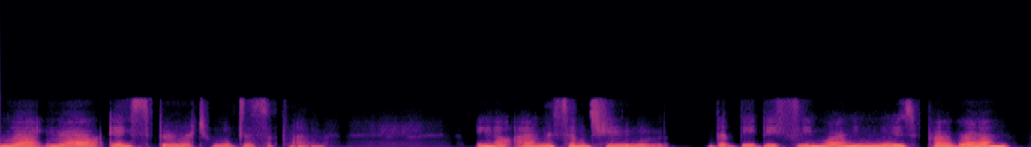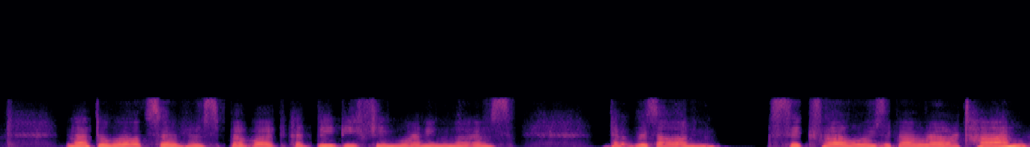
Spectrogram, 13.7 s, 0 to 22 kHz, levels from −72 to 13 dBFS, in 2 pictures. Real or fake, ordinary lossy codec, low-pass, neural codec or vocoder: fake; AAC, 32 kbps; 7.2 kHz; codec, 16 kHz, 0.5 kbps, FreqCodec, smaller model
